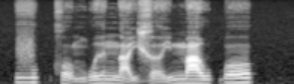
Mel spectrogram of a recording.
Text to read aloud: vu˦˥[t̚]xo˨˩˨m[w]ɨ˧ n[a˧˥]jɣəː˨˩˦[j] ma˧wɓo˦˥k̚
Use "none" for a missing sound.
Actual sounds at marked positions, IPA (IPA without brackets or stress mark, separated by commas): k̚, w, a˨˩˨, j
